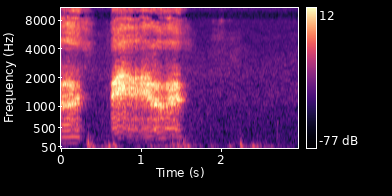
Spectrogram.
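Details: Rescued large-billed crow kept indoors, most lively in the morning, practising its voice before greeting; a short hoarse call then a longer nasal, wavering cry, followed by soft low grunts in a small room.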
